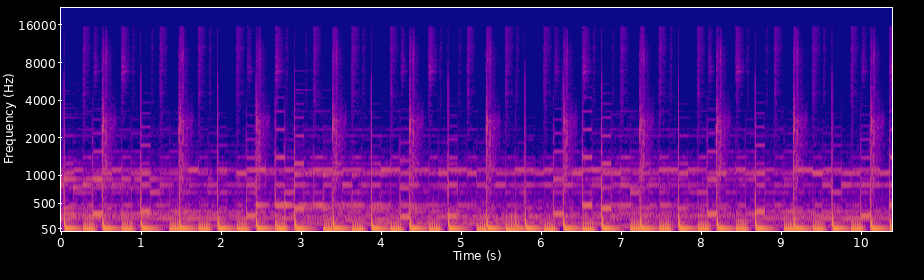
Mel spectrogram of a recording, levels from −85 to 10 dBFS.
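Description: Nothing technically wrong can be heard in this audio. No fault stands out at any point in the clip.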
